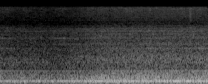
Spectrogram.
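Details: Walk-in cooler condensing unit running normally after the thermostat, found bumped or moved up to 50°F and causing pump-down, was reset to 36°F; steady even low hum, constant tone, no knocks or rattles.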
